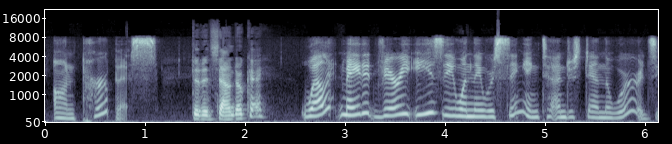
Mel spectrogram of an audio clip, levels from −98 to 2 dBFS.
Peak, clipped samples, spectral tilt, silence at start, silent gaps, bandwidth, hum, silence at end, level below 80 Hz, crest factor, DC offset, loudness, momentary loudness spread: 0 dBFS; under 0.1%; -1.5 dB/octave; 0 s; none; 15 kHz; none; 0 s; -44 dBFS; 18 dB; under 0.1%; -17 LUFS; 12 LU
